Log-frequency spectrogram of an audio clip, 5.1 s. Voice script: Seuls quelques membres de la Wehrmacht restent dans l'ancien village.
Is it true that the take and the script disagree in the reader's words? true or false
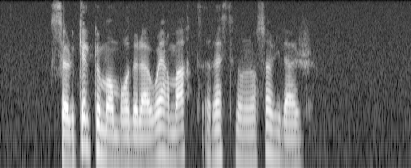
false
